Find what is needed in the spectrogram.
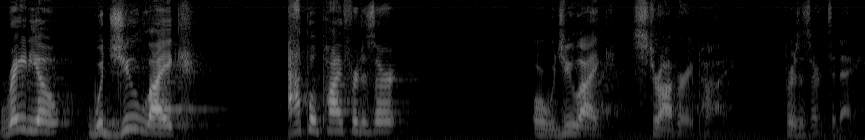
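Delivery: gentle, unhurried, slow, polite voice. Retelling a movie scene where a waitress asks about pie: imitating a slow, polite waitress. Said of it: "she just kinda slowly asks Radio".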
